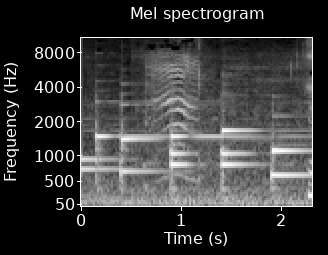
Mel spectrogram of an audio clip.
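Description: Background music of bright, evenly spaced notes, with a Scottish Fold kitten giving one short, high-pitched mew about a second in.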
